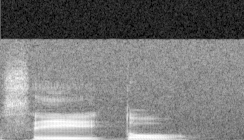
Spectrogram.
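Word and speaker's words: 正当: này ra đúng nhỉ, cái này chúng ta đọc là seto có nghĩa là chính đáng các bạn nhé.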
